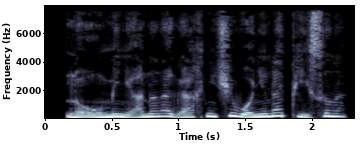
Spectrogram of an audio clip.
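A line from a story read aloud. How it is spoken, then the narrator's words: Naive exclamation. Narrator (Russian): наивно воскликнул древний поэт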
